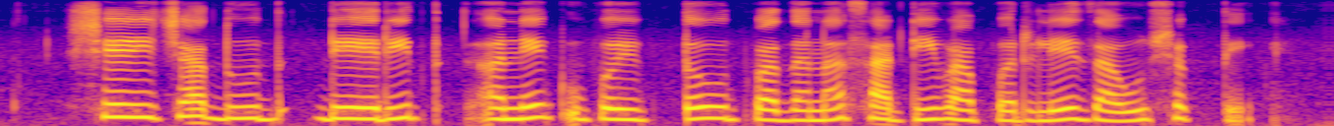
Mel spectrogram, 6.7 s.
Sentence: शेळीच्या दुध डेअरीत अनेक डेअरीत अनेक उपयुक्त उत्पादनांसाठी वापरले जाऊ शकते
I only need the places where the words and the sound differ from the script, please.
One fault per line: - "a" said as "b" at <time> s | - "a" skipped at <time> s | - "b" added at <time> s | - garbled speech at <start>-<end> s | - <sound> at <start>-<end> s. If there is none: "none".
- "डेअरीत अनेक" skipped at 2.9 s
